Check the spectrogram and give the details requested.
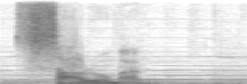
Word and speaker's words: Saruman: It is Saruman.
